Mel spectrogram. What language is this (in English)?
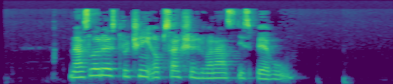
Czech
